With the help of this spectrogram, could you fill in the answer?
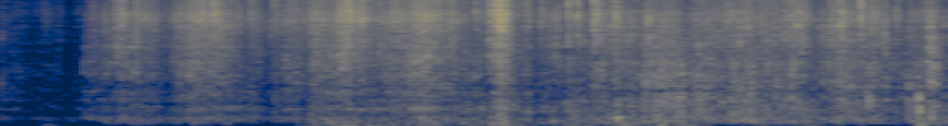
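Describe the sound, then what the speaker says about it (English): Rain patters steadily outside, a faint, even hiss of drops with occasional light taps, after a brief quiet start. "It's starting to rain again."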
